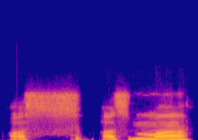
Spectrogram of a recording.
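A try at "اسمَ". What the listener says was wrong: bukan asma tapi isma.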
